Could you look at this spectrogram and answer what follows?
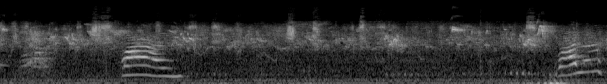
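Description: Many small aviary birds chirping together in a dense, continuous chorus, with a few short sliding calls among them: one falling about a second in and one rising near the end.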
